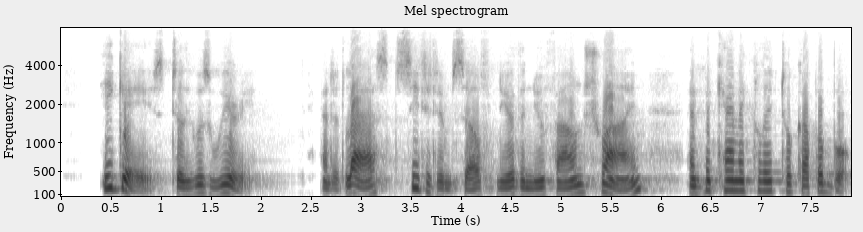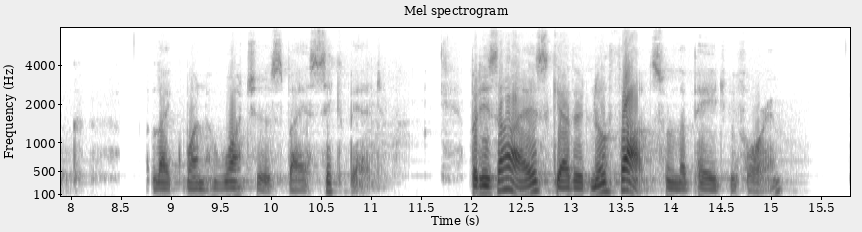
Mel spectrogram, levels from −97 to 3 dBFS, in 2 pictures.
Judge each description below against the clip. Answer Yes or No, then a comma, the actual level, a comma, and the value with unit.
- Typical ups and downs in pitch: No, wide, 7.5 semitones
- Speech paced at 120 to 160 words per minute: Yes, average, 155 wpm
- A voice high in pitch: No, low, 115 Hz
